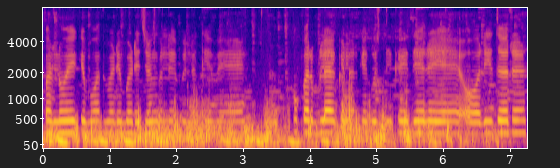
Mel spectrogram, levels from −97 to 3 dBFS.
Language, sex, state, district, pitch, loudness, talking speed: Hindi, female, Rajasthan, Bikaner, 115 Hz, -16 LUFS, 165 wpm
